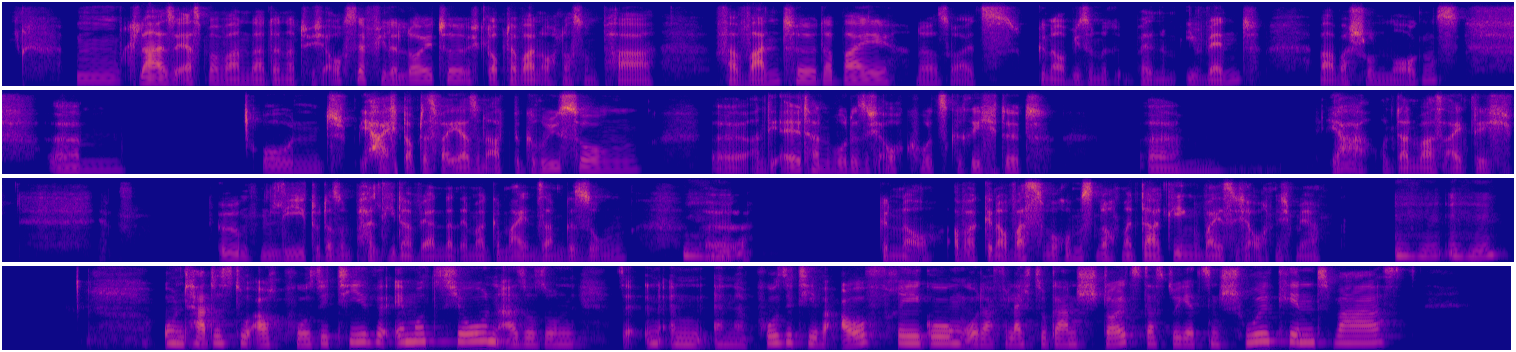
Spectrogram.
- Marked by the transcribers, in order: none
- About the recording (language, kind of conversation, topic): German, podcast, Kannst du von deinem ersten Schultag erzählen?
